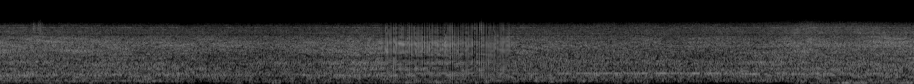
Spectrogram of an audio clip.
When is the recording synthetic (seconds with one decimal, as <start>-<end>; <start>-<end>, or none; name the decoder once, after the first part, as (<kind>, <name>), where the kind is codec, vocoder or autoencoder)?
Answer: 3.8-5.1 (vocoder, BigVGAN v2)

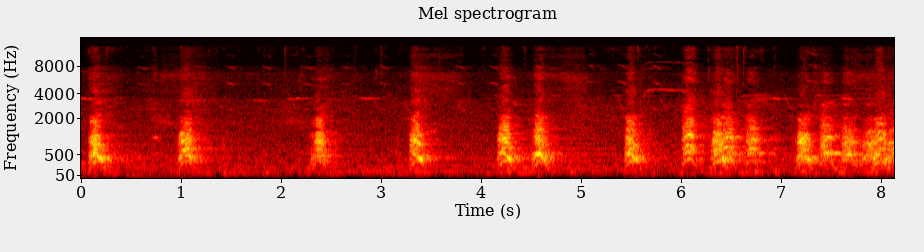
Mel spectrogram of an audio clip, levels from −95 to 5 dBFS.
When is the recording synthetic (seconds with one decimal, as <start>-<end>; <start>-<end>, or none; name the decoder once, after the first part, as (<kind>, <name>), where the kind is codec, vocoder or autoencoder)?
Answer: none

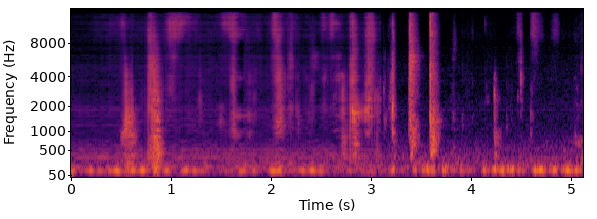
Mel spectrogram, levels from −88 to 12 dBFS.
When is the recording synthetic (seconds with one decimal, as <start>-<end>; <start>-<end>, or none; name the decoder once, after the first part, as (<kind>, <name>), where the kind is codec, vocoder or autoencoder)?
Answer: 0.0-3.1 (vocoder, BigVGAN v2)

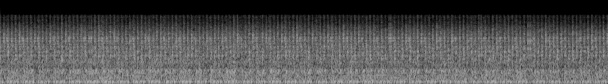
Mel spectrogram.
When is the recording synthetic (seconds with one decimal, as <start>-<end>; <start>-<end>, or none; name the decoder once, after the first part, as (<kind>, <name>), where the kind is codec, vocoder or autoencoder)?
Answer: 0.9-2.6 (vocoder, BigVGAN v2); 3.9-4.8; 5.3-6.1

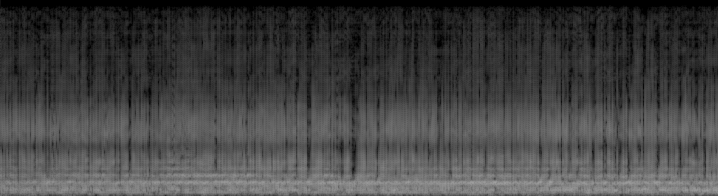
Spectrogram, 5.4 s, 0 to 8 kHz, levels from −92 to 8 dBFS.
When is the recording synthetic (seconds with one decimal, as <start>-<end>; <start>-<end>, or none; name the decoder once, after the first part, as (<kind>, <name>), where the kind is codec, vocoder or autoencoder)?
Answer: 0.0-5.4 (vocoder, BigVGAN v2)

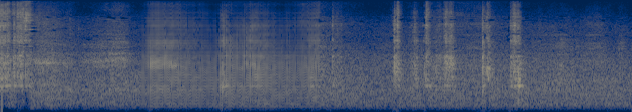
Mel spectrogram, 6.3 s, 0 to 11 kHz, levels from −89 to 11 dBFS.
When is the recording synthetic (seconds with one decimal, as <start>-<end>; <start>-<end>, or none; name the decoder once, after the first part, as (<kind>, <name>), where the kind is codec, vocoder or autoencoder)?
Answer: 1.4-3.2 (vocoder, BigVGAN v2)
